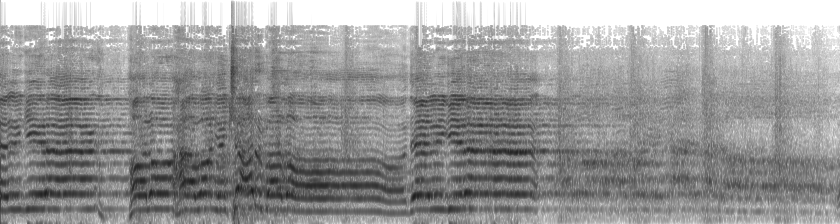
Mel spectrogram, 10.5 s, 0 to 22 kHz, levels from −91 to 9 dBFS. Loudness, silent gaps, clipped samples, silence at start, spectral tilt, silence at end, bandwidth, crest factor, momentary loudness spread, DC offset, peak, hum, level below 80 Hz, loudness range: -9 LUFS; none; 0.2%; 0 s; -1.5 dB/octave; 0 s; 14.5 kHz; 10 dB; 17 LU; under 0.1%; 0 dBFS; none; -50 dBFS; 14 LU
